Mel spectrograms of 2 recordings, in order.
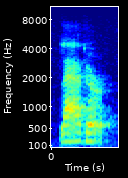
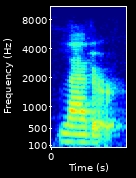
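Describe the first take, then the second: First: It is said in an American accent. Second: The same.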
